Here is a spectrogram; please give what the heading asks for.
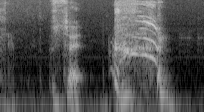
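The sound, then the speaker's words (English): A person coughs twice. The second cough is longer and louder than the first, with a brief gap between them. “pardon me, I'm going to cough.”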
